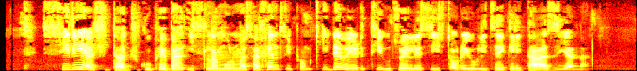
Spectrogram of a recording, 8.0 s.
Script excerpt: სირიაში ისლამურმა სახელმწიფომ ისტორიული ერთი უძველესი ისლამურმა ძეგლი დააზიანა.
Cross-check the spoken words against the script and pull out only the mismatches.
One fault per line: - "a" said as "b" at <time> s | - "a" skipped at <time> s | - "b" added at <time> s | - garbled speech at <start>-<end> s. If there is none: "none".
- "დაჯგუფება" added at 1.4 s
- "ისტორიული" said as "კიდევ" at 4.0 s
- "ისლამურმა" said as "ისტორიული" at 5.5 s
